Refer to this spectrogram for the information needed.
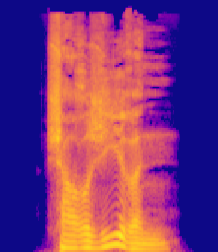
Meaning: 1. to overact 2. to feed, to load
- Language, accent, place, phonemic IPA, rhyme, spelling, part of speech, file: German, Germany, Berlin, /ʃaʁˈʒiːʁən/, -iːʁən, chargieren, verb, De-chargieren.ogg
